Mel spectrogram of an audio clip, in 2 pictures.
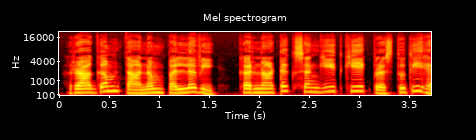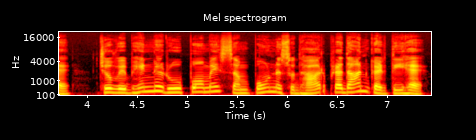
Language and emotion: Hindi, neutral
